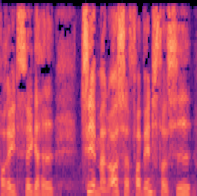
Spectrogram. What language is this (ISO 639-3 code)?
dan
